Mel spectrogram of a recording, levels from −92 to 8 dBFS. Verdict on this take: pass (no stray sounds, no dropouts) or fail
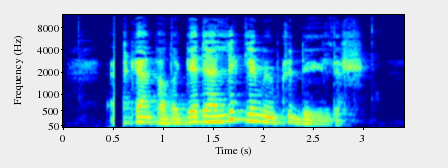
fail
